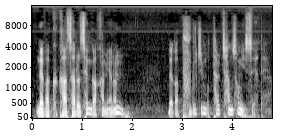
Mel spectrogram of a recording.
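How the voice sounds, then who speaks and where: A middle-aged man from South Korea preaching a revival sermon in a church, telling a family story with many hesitant fillers and sudden swings from hushed to loud. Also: medium pitch, animated, moderate pace, creaky, husky. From South Korea, Yeosu area. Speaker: guest pastor. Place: church sanctuary.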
